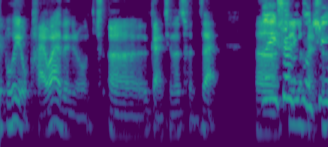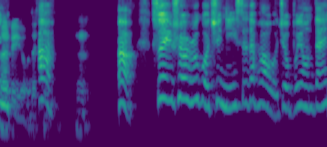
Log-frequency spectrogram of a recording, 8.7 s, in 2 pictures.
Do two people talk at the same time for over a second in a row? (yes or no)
yes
